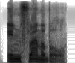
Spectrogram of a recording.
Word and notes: inflammable: British English

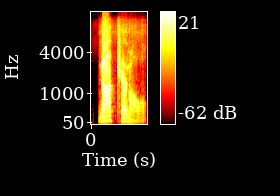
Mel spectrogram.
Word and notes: nocturnal: American English

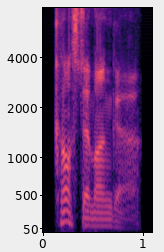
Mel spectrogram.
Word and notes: costermonger: British English

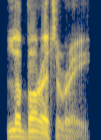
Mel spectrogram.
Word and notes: laboratory: British English

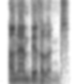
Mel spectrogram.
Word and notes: unambivalent: British English

